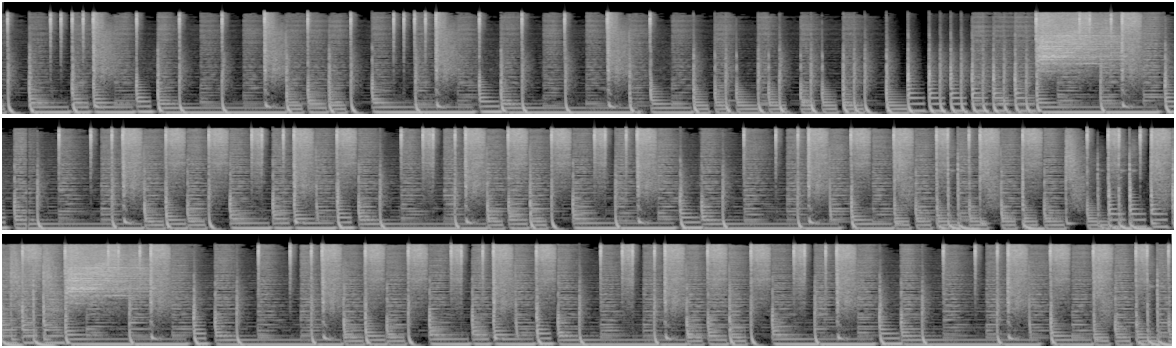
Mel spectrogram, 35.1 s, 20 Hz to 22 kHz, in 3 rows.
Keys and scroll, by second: 5.8 ctrl+0, 17.5 ctrl+0, 23.3 shift+F5.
